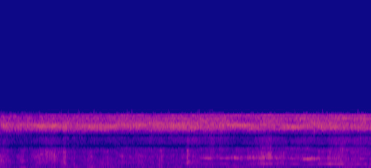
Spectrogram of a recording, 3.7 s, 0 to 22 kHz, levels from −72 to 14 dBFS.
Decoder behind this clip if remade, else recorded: remade, codec, SNAC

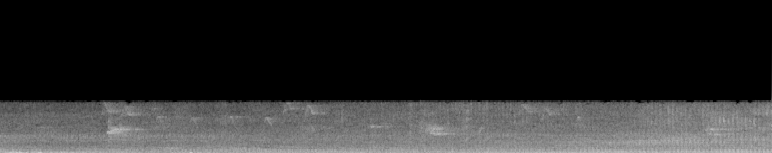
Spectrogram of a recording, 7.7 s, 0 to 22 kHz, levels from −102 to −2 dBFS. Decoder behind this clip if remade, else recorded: recorded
